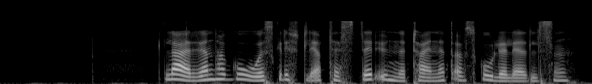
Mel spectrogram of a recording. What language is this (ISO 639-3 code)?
nor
